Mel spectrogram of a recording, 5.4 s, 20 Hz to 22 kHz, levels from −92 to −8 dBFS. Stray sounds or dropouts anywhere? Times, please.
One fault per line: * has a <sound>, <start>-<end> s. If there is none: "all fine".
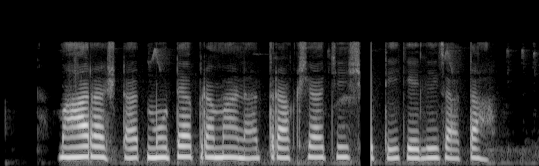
* has a dropout, 3.6-3.7 s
